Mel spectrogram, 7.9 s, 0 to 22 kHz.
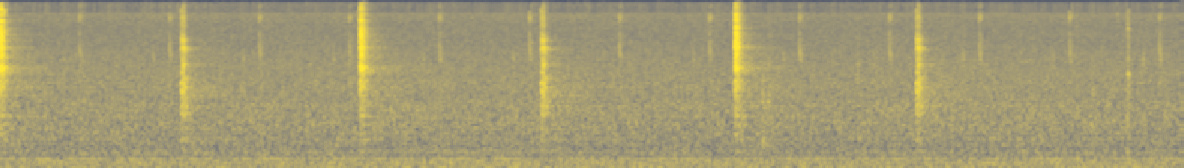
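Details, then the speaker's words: Engine-off preheater test run from the EST diagnostic tool with ignition on: sharp relay clicks about every 1.2 seconds over a steady low hum, activated three times as acoustic feedback; preheater relay switching normally. "So it's activated 3 times, has an acoustic feedback."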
